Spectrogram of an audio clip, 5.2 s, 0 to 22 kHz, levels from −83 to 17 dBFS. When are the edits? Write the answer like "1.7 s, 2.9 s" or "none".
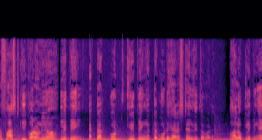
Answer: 1.1 s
